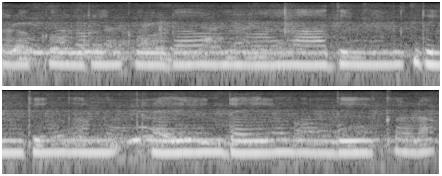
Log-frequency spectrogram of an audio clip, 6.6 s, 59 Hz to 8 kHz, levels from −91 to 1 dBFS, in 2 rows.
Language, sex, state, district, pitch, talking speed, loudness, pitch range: Telugu, female, Andhra Pradesh, Anantapur, 210 Hz, 65 wpm, -15 LUFS, 205-215 Hz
